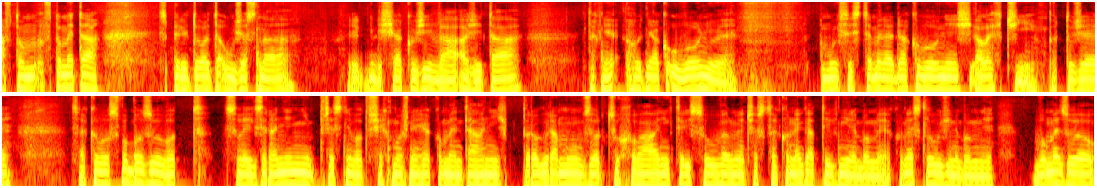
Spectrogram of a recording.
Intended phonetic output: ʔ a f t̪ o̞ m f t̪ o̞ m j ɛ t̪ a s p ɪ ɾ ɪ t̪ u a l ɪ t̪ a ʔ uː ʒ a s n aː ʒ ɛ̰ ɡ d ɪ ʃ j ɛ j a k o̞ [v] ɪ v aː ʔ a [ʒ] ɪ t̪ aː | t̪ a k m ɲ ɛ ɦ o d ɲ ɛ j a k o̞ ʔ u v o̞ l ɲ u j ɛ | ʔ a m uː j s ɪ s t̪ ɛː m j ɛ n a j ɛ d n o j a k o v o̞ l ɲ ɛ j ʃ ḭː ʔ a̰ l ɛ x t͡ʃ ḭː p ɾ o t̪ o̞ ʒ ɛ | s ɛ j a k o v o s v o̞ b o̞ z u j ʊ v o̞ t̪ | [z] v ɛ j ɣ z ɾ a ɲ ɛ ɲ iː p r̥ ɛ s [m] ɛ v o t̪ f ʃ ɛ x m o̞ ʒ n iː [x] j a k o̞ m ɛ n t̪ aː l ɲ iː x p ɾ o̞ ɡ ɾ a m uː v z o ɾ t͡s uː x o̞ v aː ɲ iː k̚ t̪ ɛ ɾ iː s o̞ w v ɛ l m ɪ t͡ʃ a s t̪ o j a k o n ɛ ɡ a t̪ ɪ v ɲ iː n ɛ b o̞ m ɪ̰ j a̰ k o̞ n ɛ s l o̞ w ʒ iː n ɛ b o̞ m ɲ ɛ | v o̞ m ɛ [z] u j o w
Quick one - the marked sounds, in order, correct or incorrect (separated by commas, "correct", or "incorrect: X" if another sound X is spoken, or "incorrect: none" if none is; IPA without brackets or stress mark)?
incorrect: ʒ, correct, incorrect: s, incorrect: ɲ, correct, correct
